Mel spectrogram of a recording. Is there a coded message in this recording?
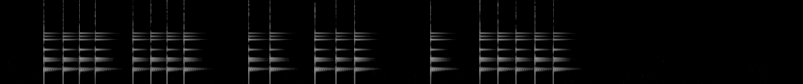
Yes: tap code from 0.4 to 6.0 s, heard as taps on a metal pipe, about 5 knocks a second. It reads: THE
